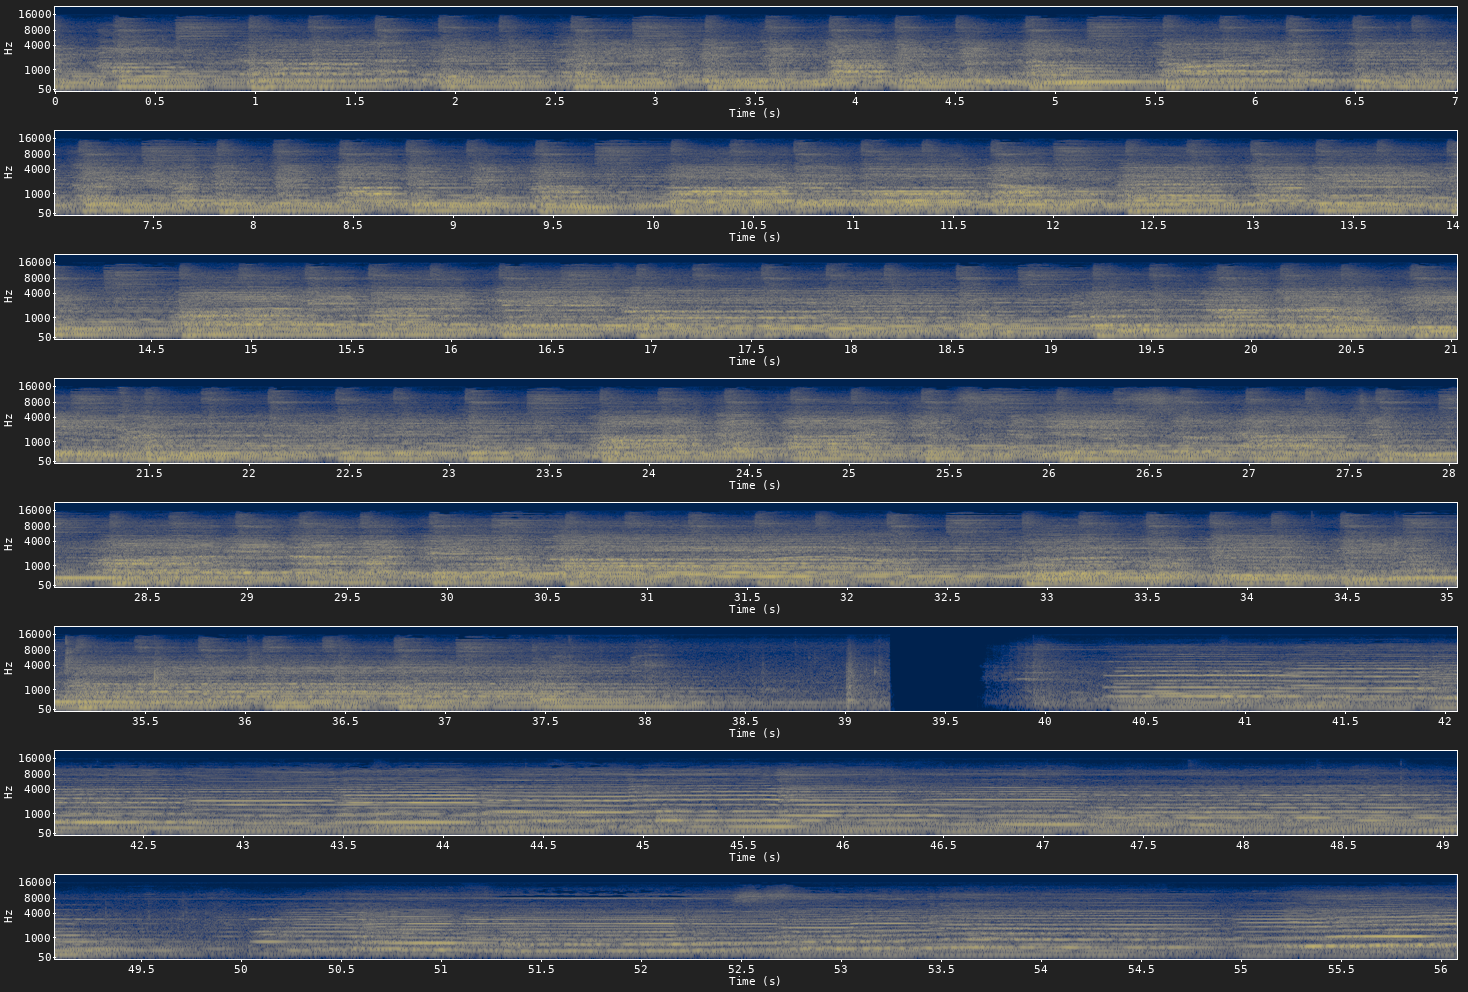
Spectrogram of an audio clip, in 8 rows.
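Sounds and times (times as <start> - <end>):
choir singing a carol: 0.0 - 39.0, 40.3 - 56.0.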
